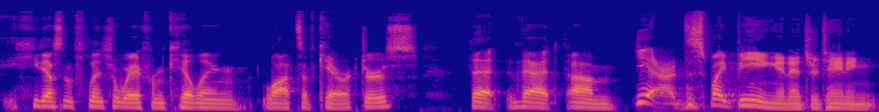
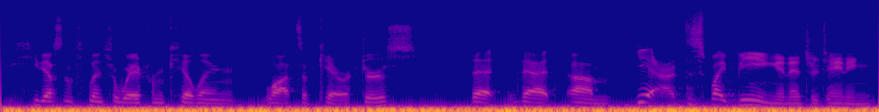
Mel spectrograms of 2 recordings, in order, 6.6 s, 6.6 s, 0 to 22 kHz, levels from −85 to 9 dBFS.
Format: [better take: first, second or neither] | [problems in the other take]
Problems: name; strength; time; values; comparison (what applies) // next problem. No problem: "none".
first | low rumble; loud; throughout; 2 dB below the speech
